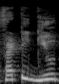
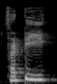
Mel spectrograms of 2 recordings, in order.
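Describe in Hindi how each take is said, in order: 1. यह शब्द 'gyoo' ध्वनि पर समाप्त होता है। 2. यह शब्द सादा 'g' ध्वनि पर समाप्त होता है। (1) "फैटिग्यू तो नहीं कहा जाता" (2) "फटीग कहा जाएगा"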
